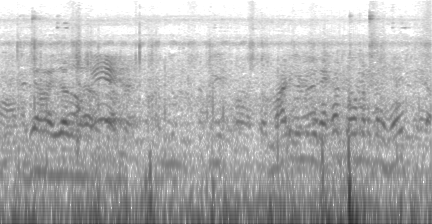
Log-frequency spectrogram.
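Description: Indistinct voices of people talking, with a single sharp thump a little past three seconds in.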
